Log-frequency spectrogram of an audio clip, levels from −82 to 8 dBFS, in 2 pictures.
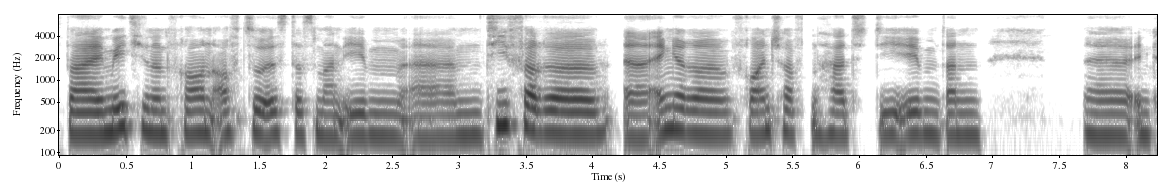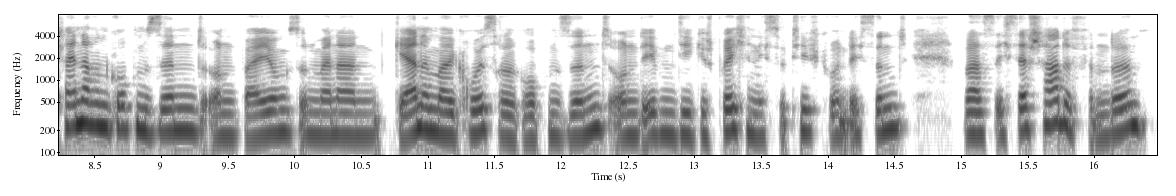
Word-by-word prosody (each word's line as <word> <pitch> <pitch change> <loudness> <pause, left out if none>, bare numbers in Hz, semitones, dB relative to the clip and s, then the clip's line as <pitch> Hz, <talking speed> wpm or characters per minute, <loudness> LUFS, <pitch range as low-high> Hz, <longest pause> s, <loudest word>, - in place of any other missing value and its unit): bei 180 -1 +4
Mädchen 210 +1 +3
und 185 0 0
Frauen 190 -1 -1
oft 180 +2 -5
so 190 - +1
ist, 180 +2 +1
dass 180 +1 -3
man 170 -2 -3
eben, 170 -1 -2
ähm, 165 +2 -4
tiefere, 190 -5 +4
äh, 165 0 0
engere 185 -3 +2
Freundschaften 180 -1 -4
hat, 175 -1 -5
die 175 0 -2
eben 180 0 -1
dann, 175 0 -3 0.8
äh, 175 -1 -2
in 175 - -3
kleineren 235 +3 +6
Gruppen 215 -1 0
sind 200 +1 0
und 170 +1 -5
bei 160 0 -1
Jungs 190 +1 -1
und 180 - -3
Männern 175 0 -3
gerne 190 +6 +4
mal 185 -3 +3
größere 185 -4 -2
Gruppen 160 +2 -6
sind 175 +6 -1
und 175 +1 -4
eben 180 0 -2
die 175 0 -3
Gespräche 195 +2 -1
nicht 170 -1 -7
so - - -10
tiefgründig 195 -2 -5
sind, 215 +4 -1 0.4
was 180 0 -1
ich 185 - -6
sehr 205 +1 +2
schade 240 +2 +2
finde. 195 +7 0
180 Hz, 170 wpm, -22 LUFS, 175-200 Hz, 0.8 s, kleineren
